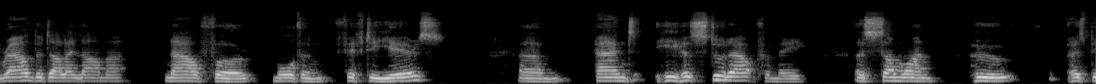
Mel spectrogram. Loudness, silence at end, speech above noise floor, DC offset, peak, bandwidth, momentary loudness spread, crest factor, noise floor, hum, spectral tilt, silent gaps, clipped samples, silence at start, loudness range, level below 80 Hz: -22 LUFS; 0 s; 46 dB; under 0.1%; -6 dBFS; 12.5 kHz; 13 LU; 16 dB; -67 dBFS; none; -5.5 dB/octave; none; under 0.1%; 0 s; 2 LU; -72 dBFS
